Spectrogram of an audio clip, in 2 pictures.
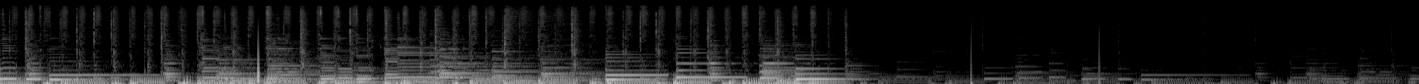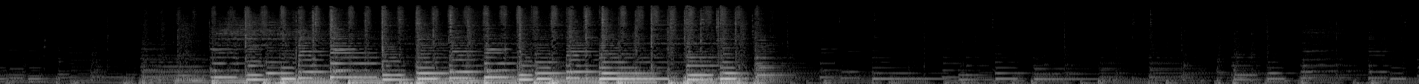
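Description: At 2.58 to 2.61 s there's a loud pop, one sharp hit about 20 dB above the audio, likely a voltage spike from a switch or static. Then 8.19 to 8.88 s brings zipper noise: the level drops about 25 dB in audible 3 dB steps, ten a second, ticking as it goes. Two more pops land at 9.71 to 9.74 s and 10.99 to 11.02 s, each about 25 dB up. Zipper noise returns at 15.28 to 16.81 s as the level climbs about 25 dB in finer 1 dB steps, and again at 21.59 to 22.10 s on a drop of about 25 dB in coarse 4 dB steps.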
